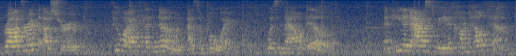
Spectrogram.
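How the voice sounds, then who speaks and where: A woman giving a measured, solemn dramatic narration of a gothic story in a stage reading. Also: on the high side, sing-song. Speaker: narrator in a readers' theatre. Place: live theatre stage, recorded from afar. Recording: very echoey, distant, noisy hall.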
